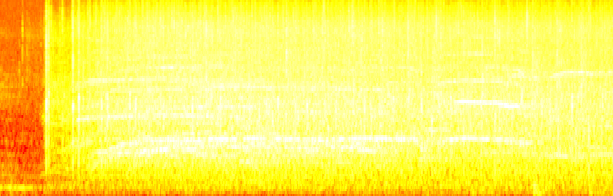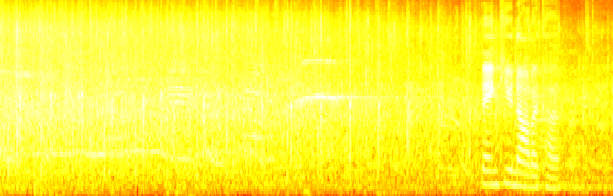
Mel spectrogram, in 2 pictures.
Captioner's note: cheers and applause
